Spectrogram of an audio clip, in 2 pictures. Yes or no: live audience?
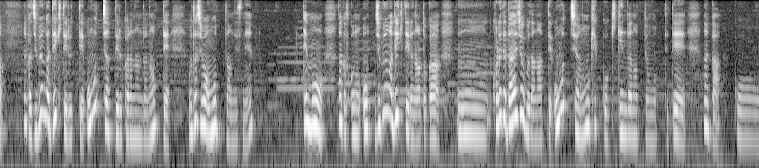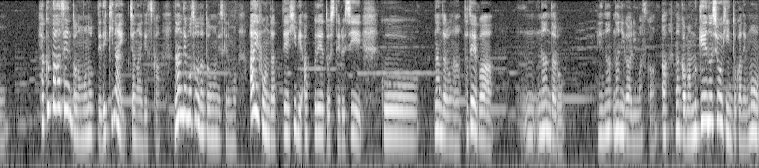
no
